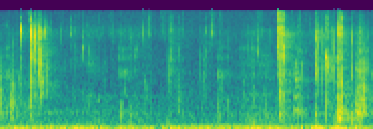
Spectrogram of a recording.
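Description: Crispy fried chicken crunches as a young man bites into it.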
